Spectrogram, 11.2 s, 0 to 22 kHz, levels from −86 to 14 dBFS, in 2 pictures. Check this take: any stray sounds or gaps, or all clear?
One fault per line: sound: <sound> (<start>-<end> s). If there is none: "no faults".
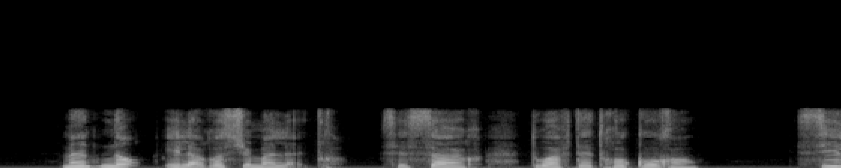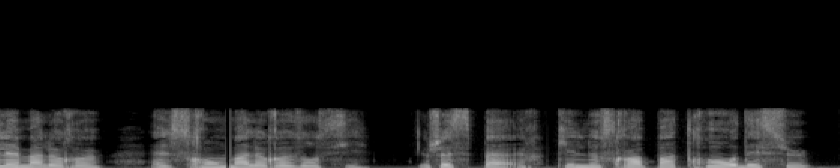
sound: dropout (7.1-7.1 s)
